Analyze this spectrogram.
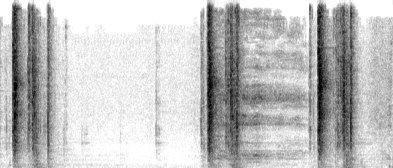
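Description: Keys clack on a typewriter in quick clusters of sharp, loud strikes, then a short pause before two more bursts of typing.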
